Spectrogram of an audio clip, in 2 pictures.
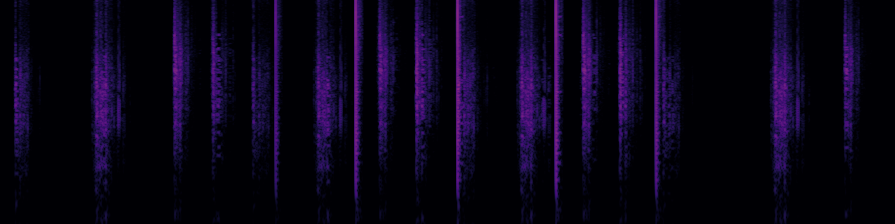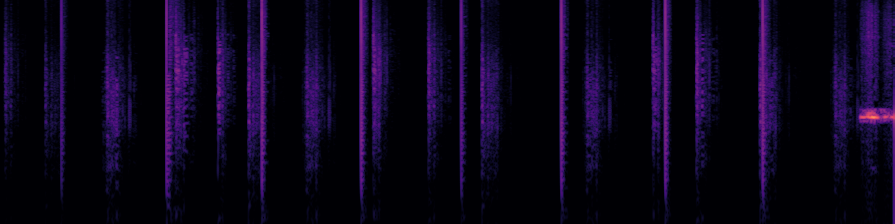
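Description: Gunfire crackles in short, quick shots.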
